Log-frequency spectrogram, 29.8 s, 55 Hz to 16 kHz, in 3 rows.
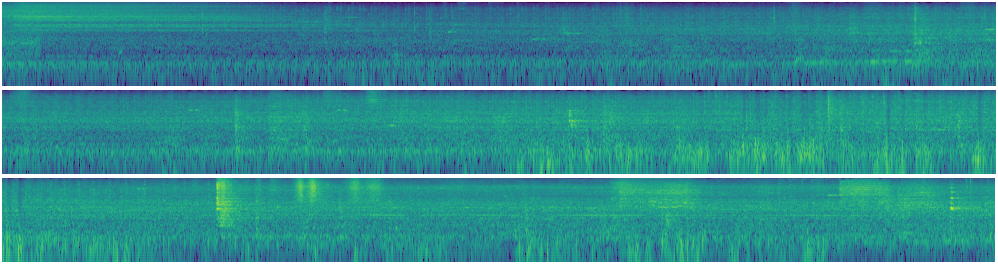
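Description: Ichibata Electric Railway 3000 series electric train cars rolling slowly through a rail yard. A steady low hum gives way to a louder rumble of wheels knocking over rail joints and points through the middle, with sharp metallic clanks a couple of times later on.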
